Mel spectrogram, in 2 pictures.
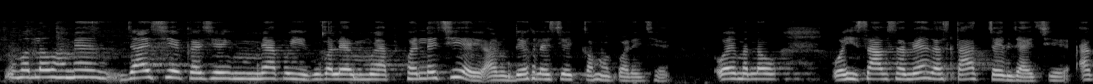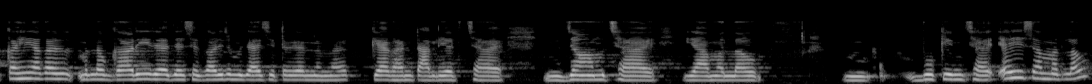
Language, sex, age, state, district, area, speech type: Maithili, female, 30-45, Bihar, Begusarai, rural, spontaneous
